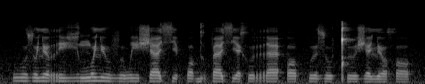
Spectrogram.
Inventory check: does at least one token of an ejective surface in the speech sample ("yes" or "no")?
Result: no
